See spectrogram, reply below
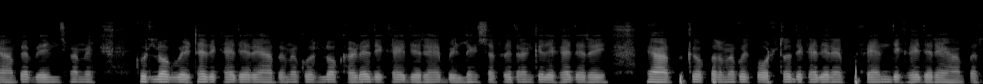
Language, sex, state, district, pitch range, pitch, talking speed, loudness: Hindi, male, Chhattisgarh, Rajnandgaon, 110-115 Hz, 115 Hz, 295 wpm, -35 LUFS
